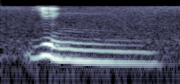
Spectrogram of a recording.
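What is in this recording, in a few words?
"jing4", Cantonese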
